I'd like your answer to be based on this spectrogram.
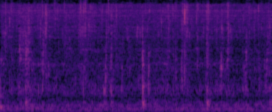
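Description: Sago pearls and corn simmer in coconut milk in a pot, a steady low bubbling with a few soft pops and clinks throughout, close and fairly quiet.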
